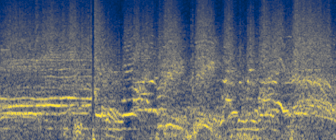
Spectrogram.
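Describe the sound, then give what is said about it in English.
A loud, dense crowd of hundreds of protesters heading toward a freeway cheers and chants together, with people in passing cars cheering them on, voices overlapping in a continuous roar with shifting shouted tones, sustained throughout, in chilly weather as the sky darkens. “Hundreds of people cheering us on from the safety of their vehicles.”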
